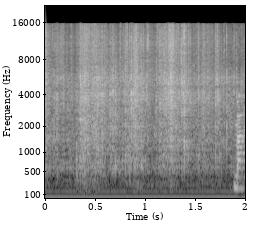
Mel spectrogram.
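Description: Tissue paper in a cardboard box being handled, rustling and crinkling in quick, irregular crackles.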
